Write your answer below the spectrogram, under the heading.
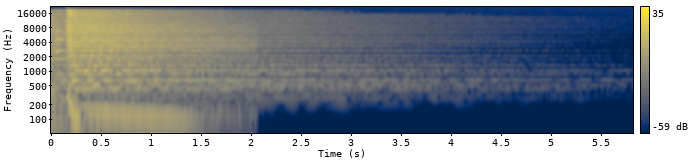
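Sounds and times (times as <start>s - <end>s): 
jingle: 0.2s - 2.1s.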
